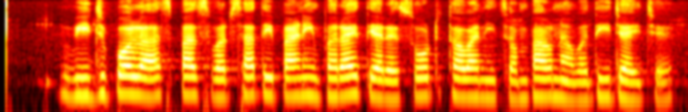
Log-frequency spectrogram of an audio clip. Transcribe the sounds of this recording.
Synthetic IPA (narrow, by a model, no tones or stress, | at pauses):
ʋid͡ʒpolaspasʋəɾsad̪ipaɽ̃ibʱəɾajt̪jaɾesoʈt̪ʰəʋanisəmbʱaʋnaʋəd̪ʱid͡ʒajt͡ʃʰe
